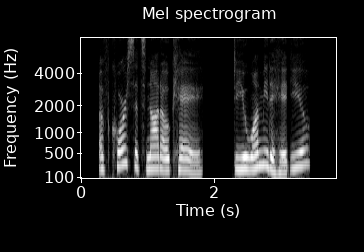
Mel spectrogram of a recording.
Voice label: english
